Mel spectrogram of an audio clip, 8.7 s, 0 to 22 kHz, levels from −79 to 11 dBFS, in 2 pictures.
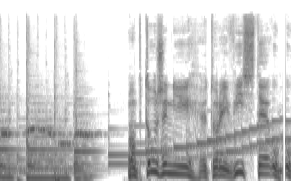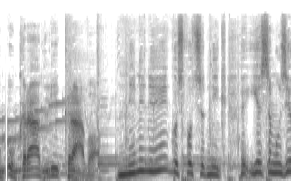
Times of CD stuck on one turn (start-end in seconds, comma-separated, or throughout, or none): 4.24-4.65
